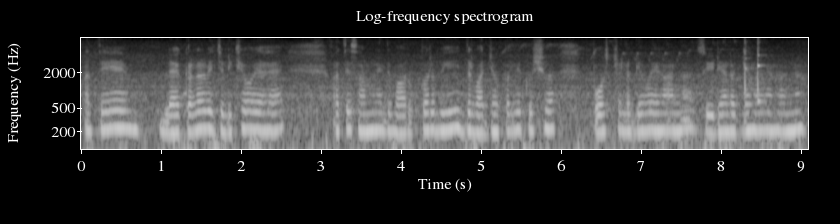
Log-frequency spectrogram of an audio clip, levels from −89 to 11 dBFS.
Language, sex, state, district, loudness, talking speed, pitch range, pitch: Punjabi, female, Punjab, Fazilka, -19 LUFS, 160 wpm, 200-220 Hz, 210 Hz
